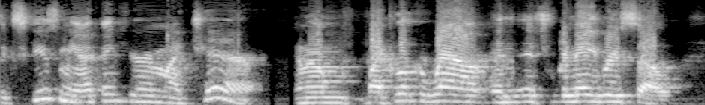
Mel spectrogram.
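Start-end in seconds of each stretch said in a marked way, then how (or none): 0.0-1.8 gentle, really soft, quiet voice. Retelling what a woman said after tapping him on the shoulder, really soft voice. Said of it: "I hear this really soft voice that says".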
